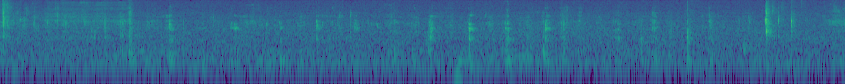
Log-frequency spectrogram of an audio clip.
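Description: Close-miked eating sounds of a person biting into and chewing a fried pastel (Indonesian fried pastry): an uneven scatter of sharp, crisp clicks and crackles, with a louder bite at the start and another a little before the end.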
